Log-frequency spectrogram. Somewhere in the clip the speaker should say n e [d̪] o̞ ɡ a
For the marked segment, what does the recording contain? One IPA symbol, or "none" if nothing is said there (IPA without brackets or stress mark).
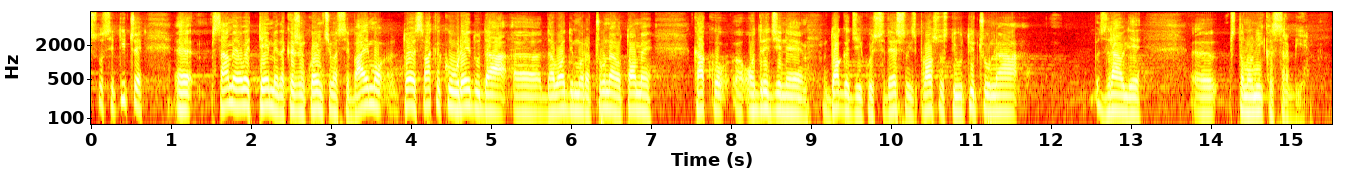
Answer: d̪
